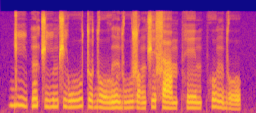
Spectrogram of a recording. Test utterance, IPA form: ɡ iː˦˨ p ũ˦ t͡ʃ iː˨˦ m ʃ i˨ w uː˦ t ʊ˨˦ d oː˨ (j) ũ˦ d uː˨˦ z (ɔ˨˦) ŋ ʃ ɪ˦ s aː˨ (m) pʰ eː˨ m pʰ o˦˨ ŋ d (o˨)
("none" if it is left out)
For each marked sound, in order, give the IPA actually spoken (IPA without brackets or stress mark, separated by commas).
ɣ, ɔ˨˦, m, o˨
